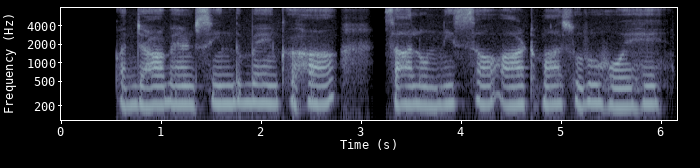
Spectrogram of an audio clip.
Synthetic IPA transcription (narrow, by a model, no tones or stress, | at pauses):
pə̃ɲd͡ʒaːbɛ̃ːɳsɪ̃nd̪ʱbɛ̃ːŋkhasaːlʊnːiːsːɔːʔaːʈʰmãsʊɾuɦoːeɦɛː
